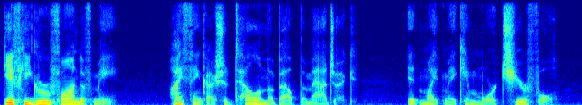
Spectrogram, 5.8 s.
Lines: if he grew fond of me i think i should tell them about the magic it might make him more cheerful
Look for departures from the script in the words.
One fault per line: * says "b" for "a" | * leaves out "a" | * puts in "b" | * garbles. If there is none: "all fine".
* says "him" for "them"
